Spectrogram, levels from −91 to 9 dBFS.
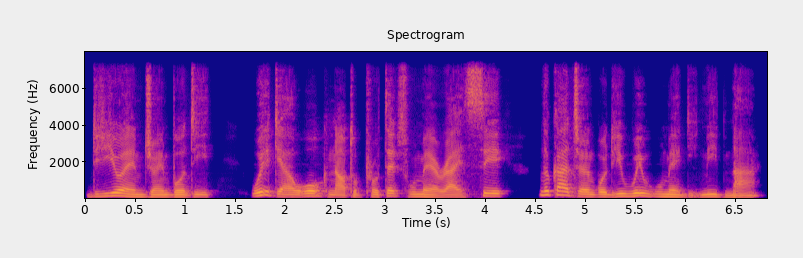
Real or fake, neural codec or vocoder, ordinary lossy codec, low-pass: fake; codec, 16 kHz, 0.5 kbps, X-Codec, HuBERT features, trained on LibriSpeech; none; 7.2 kHz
